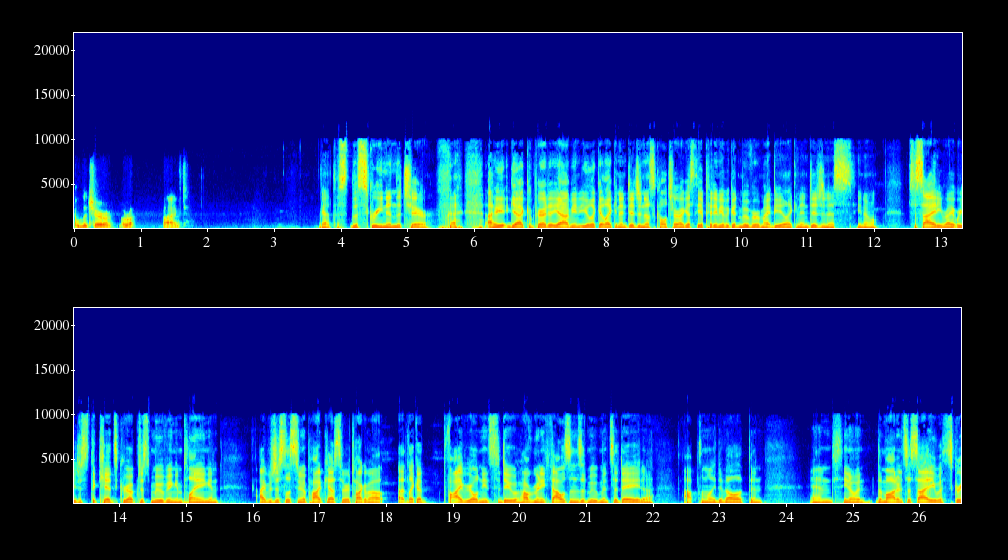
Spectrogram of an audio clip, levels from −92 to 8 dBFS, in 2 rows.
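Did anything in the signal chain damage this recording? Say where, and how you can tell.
Yes. Right after "the chair", from 0.85 to 1.36 s, the speech stops and the last sound carries on as a fading buzz or hiss for about half a second (490 ms). The speech then resumes exactly where it broke off, with nothing lost. This is most likely a call audio freeze at the network and jitter-buffer stage. Packets arrived late, the buffer ran dry, and the receiver extended the final sound until the audio caught up. That pause adds about 490 ms of delay.

The same buffer then shows jitter buffer speed-up. From 7.09 to 10.05 s, between "I yeah compared" and "might be like an", the speech sounds rushed at an unchanged pitch, running about 11% fast. It happens again from 12.25 to 13.32 s, after "an indigenous you know" and before "just the kids grew", at about 9% fast. The receiver was trimming pitch-period slices to work off its surplus delay: roughly 300 ms in the first stretch and about 100 ms in the second. 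Throughout, the Opus call codec's top end stops near 12 kHz.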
